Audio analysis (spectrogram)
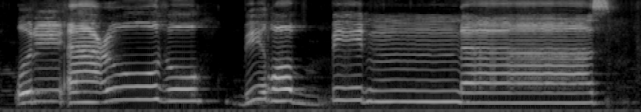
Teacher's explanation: حمزہ کو اور عین کا دونوں کا الگ الگ مخرج ہے۔ عین کو حلق کے درمیانے حصے سے ہم نے ادا کرنا ہے، اور عو کو تھوڑا سا لمبا کرنا ہے، اس لیے کہ ادھر وہ مد آ رہا ہے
